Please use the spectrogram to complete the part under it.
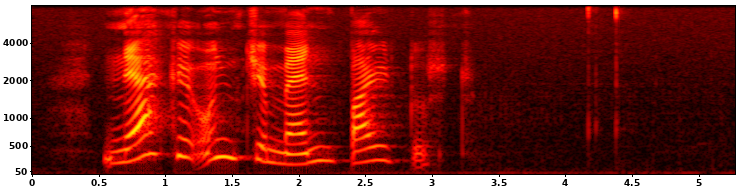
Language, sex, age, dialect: Faroese, female, 15-35, Norðurstreymoy/Eysturoy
